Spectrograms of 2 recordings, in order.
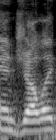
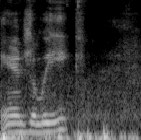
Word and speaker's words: Angelique: So, if people call me Angelic, I accept it, but it's really it's spelled Angelic, but it's pronounced Angelique.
